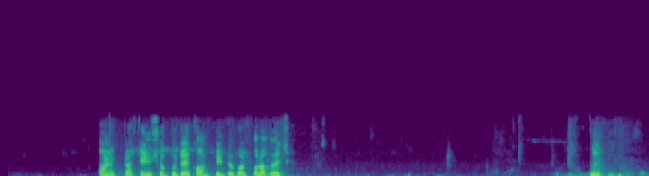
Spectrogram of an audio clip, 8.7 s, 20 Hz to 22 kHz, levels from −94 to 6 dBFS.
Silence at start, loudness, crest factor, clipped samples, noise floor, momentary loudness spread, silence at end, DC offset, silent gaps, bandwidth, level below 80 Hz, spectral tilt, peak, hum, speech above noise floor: 1.3 s; -22 LUFS; 22 dB; under 0.1%; -83 dBFS; 11 LU; 0.05 s; under 0.1%; none; 7.8 kHz; -62 dBFS; -6.5 dB/octave; -4 dBFS; none; 61 dB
